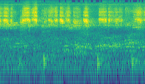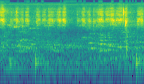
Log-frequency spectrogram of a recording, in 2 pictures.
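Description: Chalk or marker scratching out an equation on a board during a maths lecture on spheres, a continuous stroke-by-stroke scraping under a faint murmur of voices in a classroom.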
